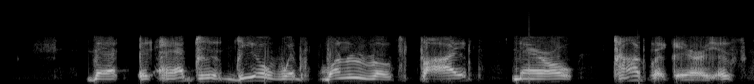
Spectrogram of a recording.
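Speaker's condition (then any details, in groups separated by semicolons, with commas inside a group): Vocal cord cancer; difficulty speaking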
